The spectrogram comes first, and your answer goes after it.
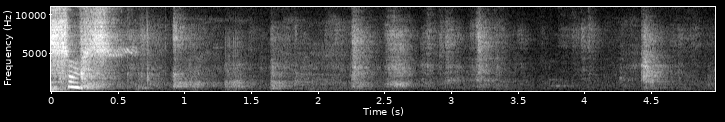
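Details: Keeshond puppies, seven weeks old, from a recent litter, indoors: a brief high whine rising then falling opens the recording, followed by soft scratchy shuffling, faint squeaks and quiet German speech.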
